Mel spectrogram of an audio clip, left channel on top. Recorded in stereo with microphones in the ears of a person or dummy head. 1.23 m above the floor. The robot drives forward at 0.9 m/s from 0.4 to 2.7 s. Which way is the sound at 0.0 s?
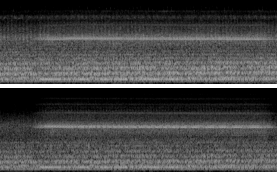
60° left (ahead or behind).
